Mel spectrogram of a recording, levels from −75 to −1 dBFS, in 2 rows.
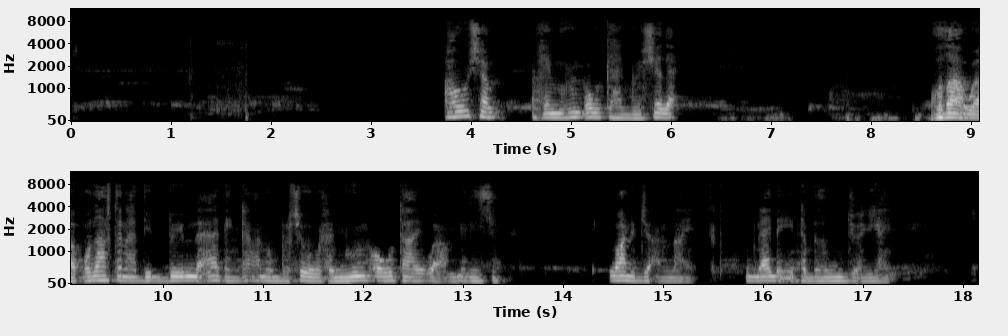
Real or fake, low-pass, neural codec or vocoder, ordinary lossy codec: fake; 10.8 kHz; codec, 24 kHz, 0.9 kbps, WavTokenizer, medium music audio release; MP3, 32 kbps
